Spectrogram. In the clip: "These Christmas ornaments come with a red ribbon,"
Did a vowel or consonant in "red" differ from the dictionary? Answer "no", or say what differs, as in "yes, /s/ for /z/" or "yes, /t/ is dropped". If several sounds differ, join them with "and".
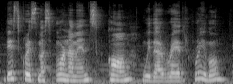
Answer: no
